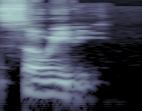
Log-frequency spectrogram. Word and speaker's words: Saweetie: And I looked it up just to make sure I pronounced it right, and you do pronounce it Saweetie.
